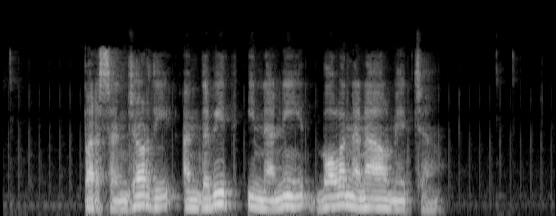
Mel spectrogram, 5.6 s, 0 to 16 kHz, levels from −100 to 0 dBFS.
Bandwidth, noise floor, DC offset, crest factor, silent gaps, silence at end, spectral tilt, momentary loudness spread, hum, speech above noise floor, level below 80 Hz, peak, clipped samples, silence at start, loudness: 7.8 kHz; -70 dBFS; under 0.1%; 16 dB; none; 1.15 s; -7 dB/octave; 12 LU; none; 46 dB; -48 dBFS; -10 dBFS; under 0.1%; 0.85 s; -25 LUFS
